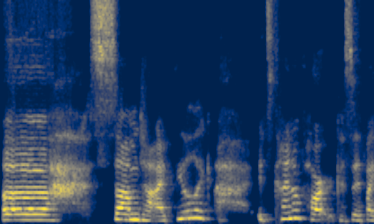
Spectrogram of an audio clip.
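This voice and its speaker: A bright, sharp tone over a quiet background. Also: woman. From Canada. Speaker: actress. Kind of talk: casual interview chat.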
